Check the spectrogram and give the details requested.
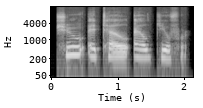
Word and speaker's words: Chiwetel Ejiofor: Oh, there's the pronunciation. Chiwetel Ejiofor.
